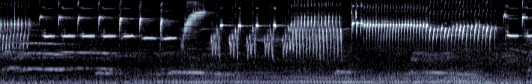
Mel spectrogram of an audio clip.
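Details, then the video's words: Wild canaries singing a varied song: evenly spaced high chips, a swelling whistle, short sharp notes, a buzzy burst and a long steady rattle-like trill, followed by a final brief note. "Canaries Singing In The Wild"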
